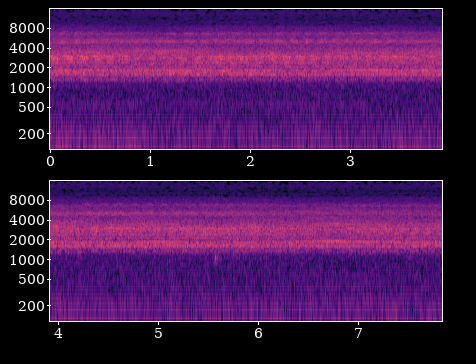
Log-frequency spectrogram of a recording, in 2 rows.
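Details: A dense chorus of Kaempfer's cicadas forms a steady, high, hissing buzz without breaks, at a hillside corner on the old Route 106, Pinghe Village, Taiwu Township, Pingtung, Taiwan, at 17:30 on 19 May 2016.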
